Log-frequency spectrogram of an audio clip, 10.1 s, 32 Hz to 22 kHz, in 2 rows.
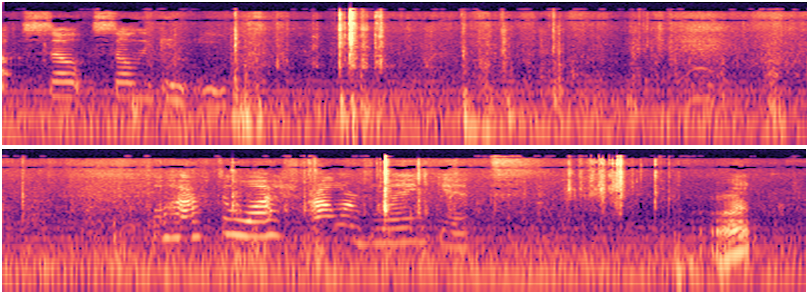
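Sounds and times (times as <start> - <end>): low car cabin hum: 0.0 - 10.0
seat belt handling: 1.4 - 9.3.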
